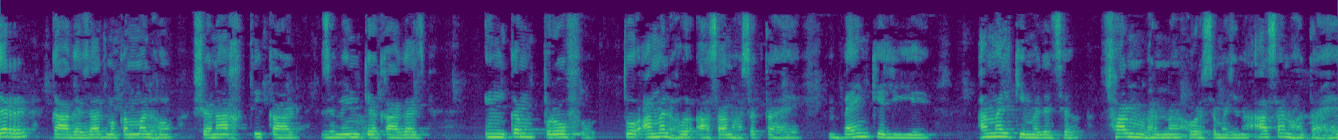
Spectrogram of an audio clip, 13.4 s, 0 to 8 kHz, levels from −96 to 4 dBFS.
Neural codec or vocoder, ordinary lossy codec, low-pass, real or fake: none; MP3, 48 kbps; 7.2 kHz; real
